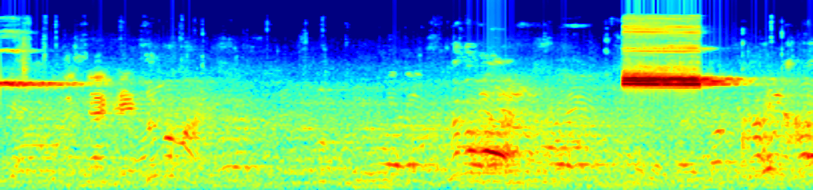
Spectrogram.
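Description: Wrestling end-of-period signal: one loud high-pitched tone about half a second long, about five seconds in, as the period clock runs out. It sounds over arena voices and shouting from coaches and spectators.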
